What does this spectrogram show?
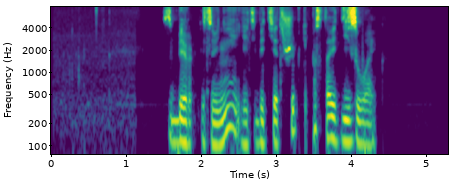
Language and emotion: Russian, neutral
